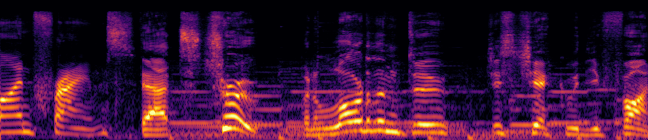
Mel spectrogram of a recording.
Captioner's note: none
